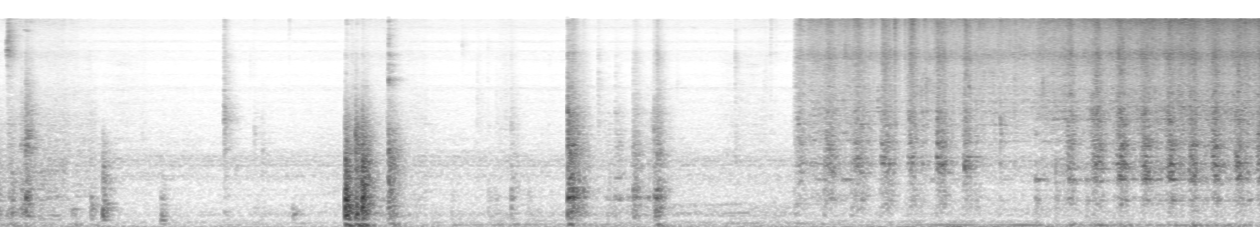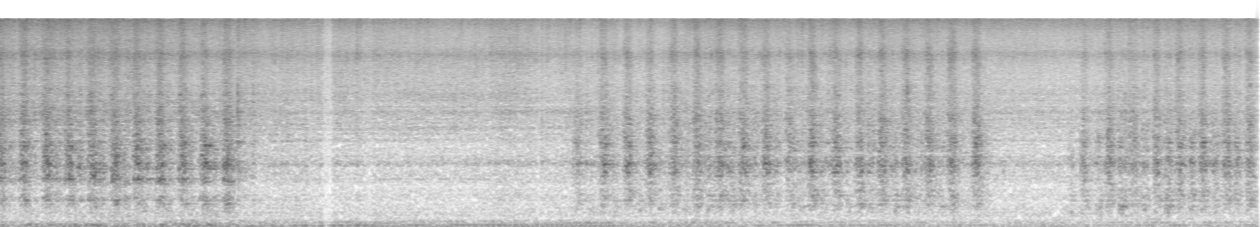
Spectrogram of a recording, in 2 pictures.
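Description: A few scattered knocks of things being moved about on a kitchen counter. Then, from about eight seconds in, a carrot is grated on a flat metal grater: a steady run of rasping strokes, about three a second.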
